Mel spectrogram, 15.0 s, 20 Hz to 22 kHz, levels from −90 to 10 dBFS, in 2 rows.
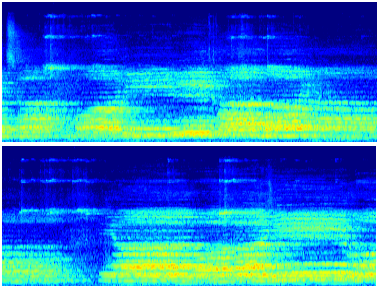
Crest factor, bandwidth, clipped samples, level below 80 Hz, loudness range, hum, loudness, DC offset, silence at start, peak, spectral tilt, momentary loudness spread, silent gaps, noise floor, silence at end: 16 dB; 15.5 kHz; under 0.1%; -62 dBFS; 8 LU; none; -25 LUFS; under 0.1%; 0 s; -8 dBFS; -6 dB/octave; 13 LU; none; -46 dBFS; 0 s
